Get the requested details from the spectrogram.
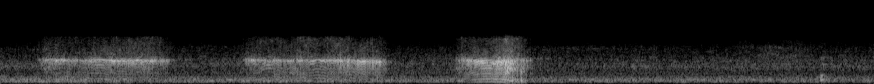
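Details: Turtle snoring: three loud, rasping, drawn-out snoring sounds with a whistling tone, the last one sharper and shorter, then quiet breathing.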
